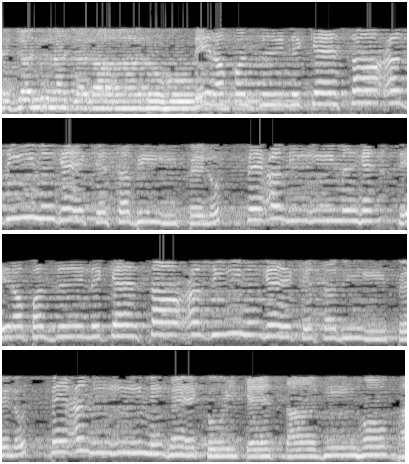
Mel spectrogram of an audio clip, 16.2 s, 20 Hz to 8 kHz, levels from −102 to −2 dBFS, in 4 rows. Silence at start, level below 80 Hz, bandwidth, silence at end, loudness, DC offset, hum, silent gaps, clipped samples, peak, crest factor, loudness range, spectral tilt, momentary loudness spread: 0 s; -48 dBFS; 4 kHz; 0 s; -12 LUFS; under 0.1%; none; none; under 0.1%; 0 dBFS; 12 dB; 5 LU; -8 dB/octave; 7 LU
